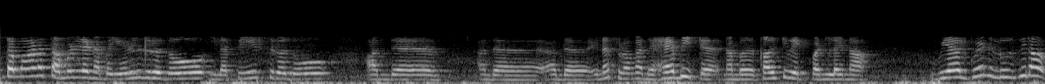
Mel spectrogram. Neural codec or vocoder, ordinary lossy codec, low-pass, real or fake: none; none; 3.6 kHz; real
